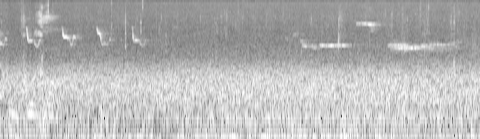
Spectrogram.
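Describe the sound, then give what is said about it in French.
Faint birdsong from a small grove: scattered high chirps and a few thin drawn-out whistles over a steady rushing background noise. “accompagné par quelques oiseaux qui se situent dans un petit bosquet de”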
